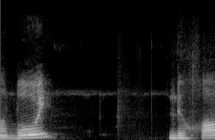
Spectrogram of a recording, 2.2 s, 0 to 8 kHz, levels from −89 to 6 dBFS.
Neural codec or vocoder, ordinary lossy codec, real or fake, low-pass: codec, 16 kHz, 1 kbps, X-Codec, HuBERT features, trained on general audio; MP3, 64 kbps; fake; 7.2 kHz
